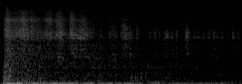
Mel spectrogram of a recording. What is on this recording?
Metal fence hit 2
Metal fence hit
